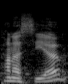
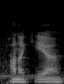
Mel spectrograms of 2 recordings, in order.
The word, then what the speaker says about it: panacea: Isn't it pronounced panacea? I mean sir I'm I'm non native for me it's panaka because that's how it's written. I'm I'm not responsible for English being weird.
